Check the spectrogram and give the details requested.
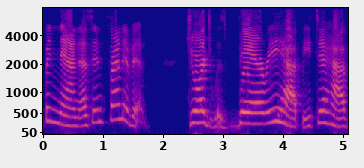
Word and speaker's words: George: letter as well and george is spelled g-e-o-r-g-e notice the g is the soft g both times making the sound of j at the zoo george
